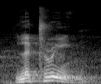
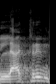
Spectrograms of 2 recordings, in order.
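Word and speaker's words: latrine: उसके बाद है दोस्तों लेट्रीन। लेट्रीन को अक्सर हम लोग लैट्रिन बोलते हैं इंडिया में। लैट्रिन इसका गलत उच्चारण है, इसका शुद्ध उच्चारण है लेट्रीन, और इसकी ओरिजिन फ्रेंच लैंग्वेज से ये वर्ड इंग्लिश में आया था।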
